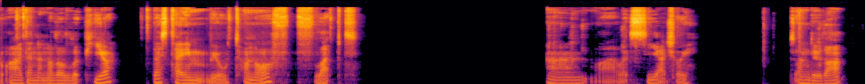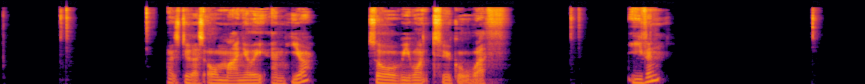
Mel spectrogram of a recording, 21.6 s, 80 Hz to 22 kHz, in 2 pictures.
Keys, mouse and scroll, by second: 2.9 click, 4.2 click, 6.9 ctrl+z, 7.2 ctrl+z, 7.9 ctrl+z, 9.6 ctrl+z, 10.8 ctrl+r, 18.0 click.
